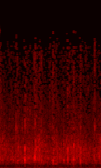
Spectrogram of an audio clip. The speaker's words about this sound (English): Clap for Jesus, somebody.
